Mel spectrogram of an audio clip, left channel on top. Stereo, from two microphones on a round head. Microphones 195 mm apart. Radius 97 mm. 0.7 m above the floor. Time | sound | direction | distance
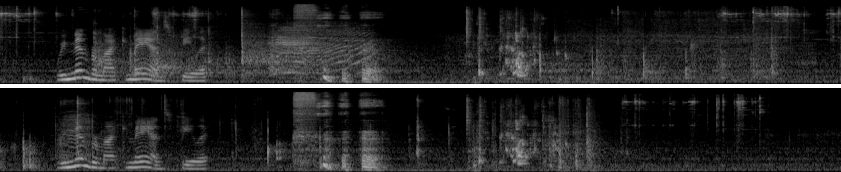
0.6 | a woman speaking | 25° left (ahead or behind) | 0.5 m
2.9 | laughter | 30° right (ahead or behind) | 0.8 m
4.7 | a splash | 30° left (ahead or behind) | 1.2 m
